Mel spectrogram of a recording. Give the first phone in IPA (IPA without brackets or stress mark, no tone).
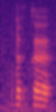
dˤ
